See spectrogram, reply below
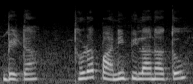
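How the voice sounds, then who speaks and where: A woman voicing an older village mother who gives calm, patient advice to her daughter. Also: sits high, moderate pace, a little hiss or hum, natural voice. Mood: concerned.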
